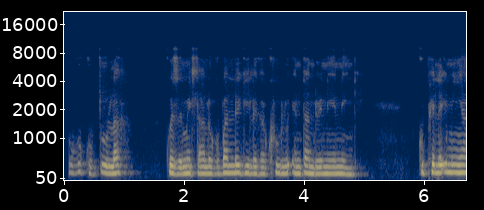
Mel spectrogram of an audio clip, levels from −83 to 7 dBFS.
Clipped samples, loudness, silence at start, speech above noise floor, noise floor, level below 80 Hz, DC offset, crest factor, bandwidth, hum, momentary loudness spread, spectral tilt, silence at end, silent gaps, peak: under 0.1%; -25 LUFS; 0.05 s; 45 dB; -68 dBFS; -66 dBFS; under 0.1%; 16 dB; 7.8 kHz; none; 13 LU; -9 dB/octave; 0 s; none; -10 dBFS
